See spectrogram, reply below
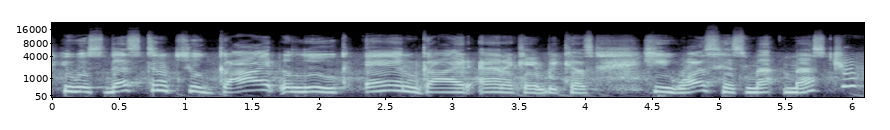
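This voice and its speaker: A woman whose first language is Spanish, chatting casually, animated and giggly, often stumbling over her words. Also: medium pitch, slight background noise, poor audio. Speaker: podcast co-host. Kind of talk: casual chat.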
